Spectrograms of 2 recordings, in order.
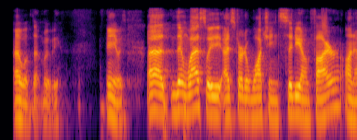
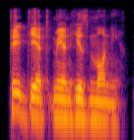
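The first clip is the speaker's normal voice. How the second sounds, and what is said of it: Imitation of a Russian accent. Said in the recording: “my horrible impression of John Malkovich doing a horrible impression, Russian impression”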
